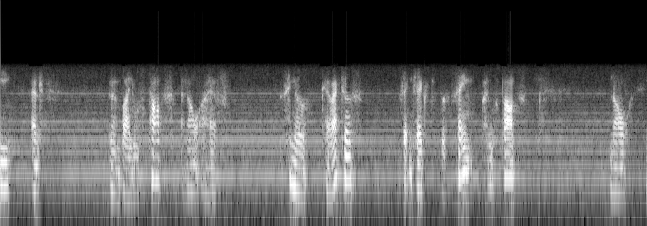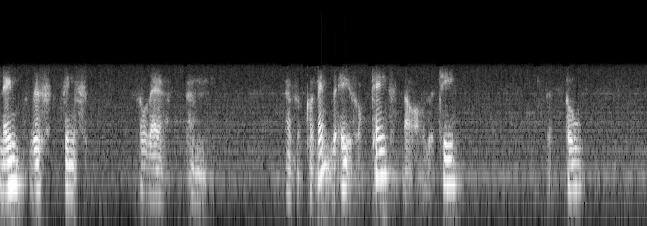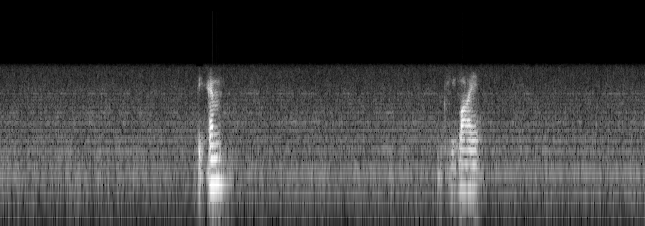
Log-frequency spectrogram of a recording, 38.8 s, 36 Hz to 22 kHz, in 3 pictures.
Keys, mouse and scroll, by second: 0.0 p, 2.9 click, 4.3 Tab, 4.9 right click, 6.9 Tab, 8.6 p, 9.9 Return, 10.8 Tab, 11.9 right click, 22.1 right click, 22.9 click, 23.8 shift+t, 25.0 Return, 26.2 right click, 27.2 click, 28.3 shift+o, 29.2 Return, 30.6 click, 31.6 click, 32.1 click, 33.3 shift+m, 34.0 shift+Return, 36.1 right click, 37.2 click, 38.2 shift+i, 38.6 Return.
